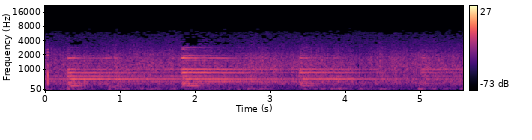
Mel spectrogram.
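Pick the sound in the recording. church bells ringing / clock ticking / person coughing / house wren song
clock ticking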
